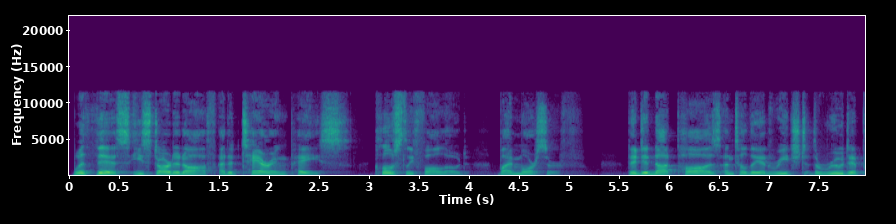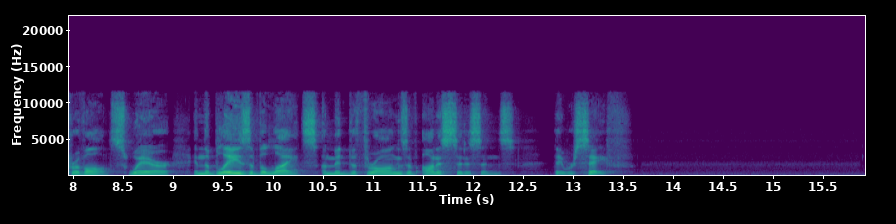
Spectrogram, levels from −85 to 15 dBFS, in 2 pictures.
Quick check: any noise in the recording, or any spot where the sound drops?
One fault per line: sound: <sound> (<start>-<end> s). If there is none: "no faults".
no faults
